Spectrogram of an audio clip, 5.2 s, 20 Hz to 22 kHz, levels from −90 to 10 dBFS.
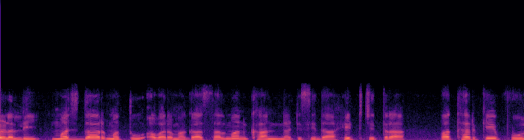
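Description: No technical faults can be heard in this speech.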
